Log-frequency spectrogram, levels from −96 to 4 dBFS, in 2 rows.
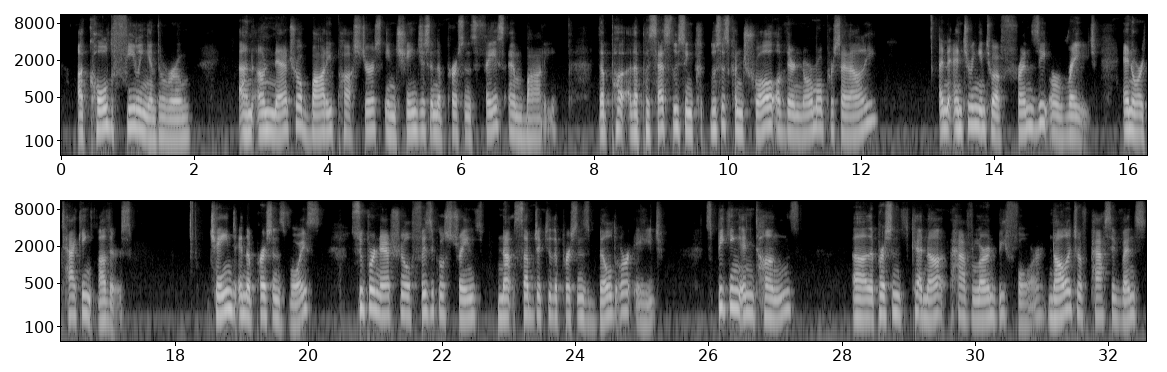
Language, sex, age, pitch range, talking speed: English, male, 30-49, 125-155 Hz, 125 wpm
